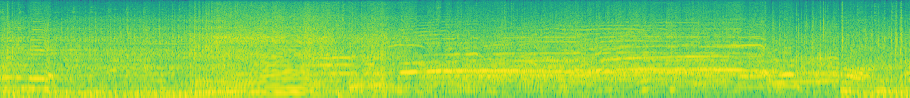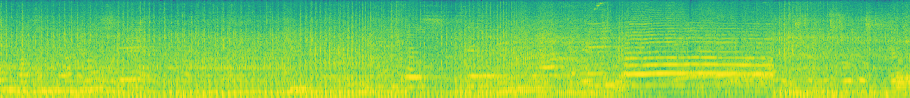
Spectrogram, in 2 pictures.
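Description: A trials motorcycle engine revving as the bike is ridden over obstacles, under talking and crowd noise.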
